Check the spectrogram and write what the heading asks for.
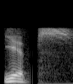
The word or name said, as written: yips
